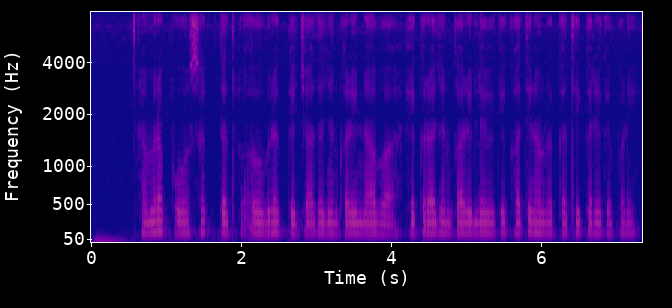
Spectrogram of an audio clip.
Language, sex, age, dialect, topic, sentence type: Magahi, male, 18-24, Western, agriculture, question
